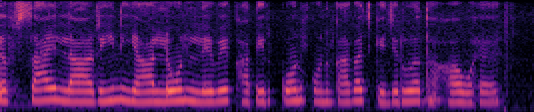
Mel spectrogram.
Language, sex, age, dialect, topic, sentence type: Maithili, female, 46-50, Angika, banking, question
